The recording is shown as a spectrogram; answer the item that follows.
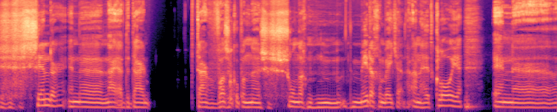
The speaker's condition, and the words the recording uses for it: Stuttering. Nou ja, dat doet hij dus. Met hier en daar. Een stotter dus.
